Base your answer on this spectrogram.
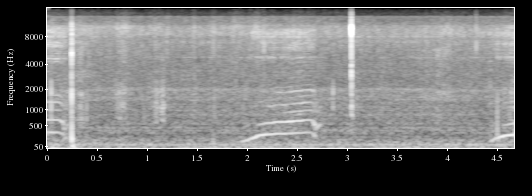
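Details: Snoring female house cat Puu, filmed asleep with a phone, lets out a long upward-gliding nasal whistle that levels off, then begins another rise. A sharp click and a steady low hum run in the background.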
